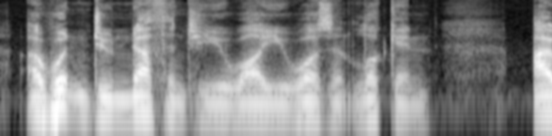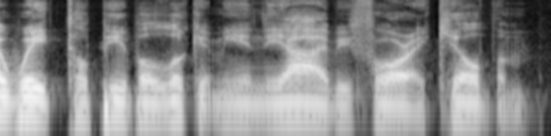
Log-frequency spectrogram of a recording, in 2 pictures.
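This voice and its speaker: Putting on a character voice, a man talks very fast in a raspy, very deep, low register. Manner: menacing yet casual.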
